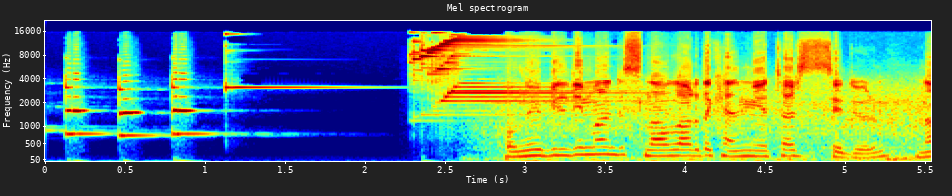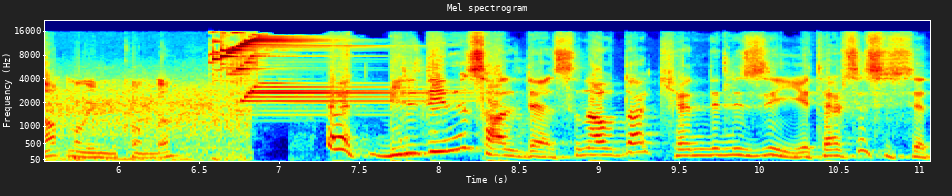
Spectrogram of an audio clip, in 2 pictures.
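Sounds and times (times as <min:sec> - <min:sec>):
high bell-like ding: 0:01.1 - 0:04.4, 0:06.6 - 0:08.6
intro jingle: 0:02.3 - 0:08.6
outdoor background noise: 0:02.6 - 0:07.2
man speaking: 0:02.8 - 0:06.4, 0:07.3 - 0:11.0.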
